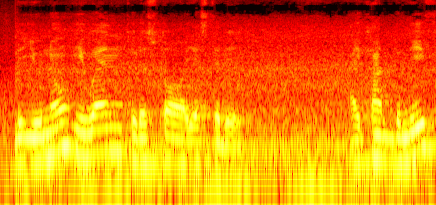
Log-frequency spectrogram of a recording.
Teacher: accent when he speaks English his intonation is very fat meaning his voice doesn't go up and down much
